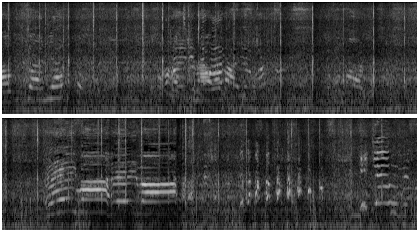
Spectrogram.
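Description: Voices talking over the steady low rumble of a moving car, with a car horn honking twice about seven and a half to nine seconds in.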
